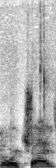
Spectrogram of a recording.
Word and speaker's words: Ortscheid: And our guest is the one and the only Ortscheid. And I actually have only, is that the right pronunciation? I think you actually got it right there, Ortscheid.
